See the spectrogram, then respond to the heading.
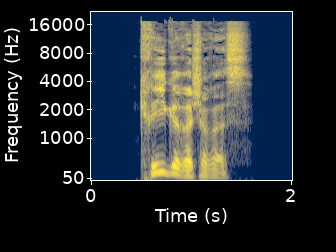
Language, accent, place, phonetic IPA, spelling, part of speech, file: German, Germany, Berlin, [ˈkʁiːɡəʁɪʃəʁəs], kriegerischeres, adjective, De-kriegerischeres.ogg
- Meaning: strong/mixed nominative/accusative neuter singular comparative degree of kriegerisch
